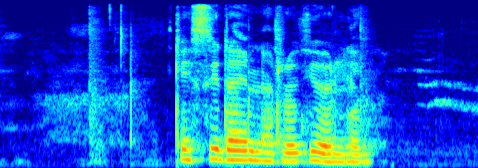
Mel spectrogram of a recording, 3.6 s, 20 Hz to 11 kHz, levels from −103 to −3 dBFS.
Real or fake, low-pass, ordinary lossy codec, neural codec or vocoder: fake; 9.9 kHz; MP3, 96 kbps; vocoder, 44.1 kHz, 128 mel bands, Pupu-Vocoder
